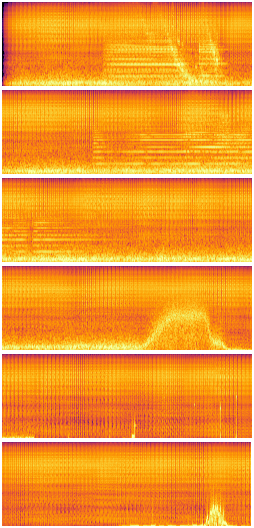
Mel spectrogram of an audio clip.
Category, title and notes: Sound effects > Electronic / Design
The 'Dustmites Chorale' pack from my 'Symbiotes' sampler is based on sounds in which the dominant feature is some form of surface noise, digital glitch, or tape hiss - so, taking those elements we try to remove from studio recordings as our starting point. This excerpt is a nice little etude pairing different types of mild noise: the more "up-front" variety is pulsar synthesis courtesy of a Hieroglyphic Plume module, and underneath there is a current of pink noise. Some random FM'd wavelets seem to pop up in the mix also.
